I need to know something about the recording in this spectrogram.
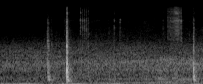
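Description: A few sharp metallic clicks of a socket and ratchet being fitted to a bolt and worked in the engine bay, the loudest about two-thirds of a second in and another near the end, over a steady low hum.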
